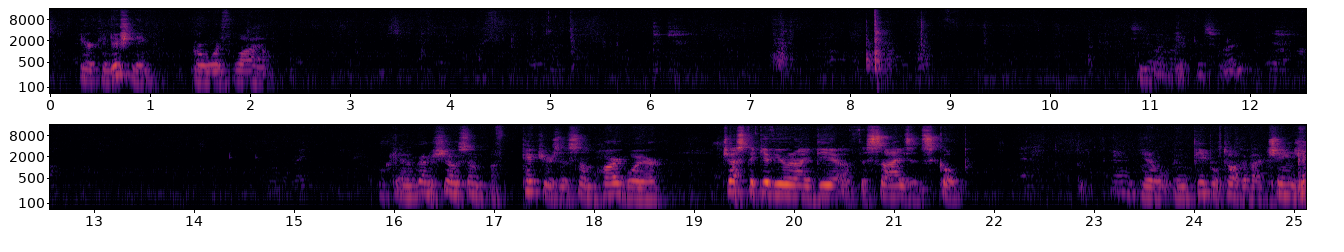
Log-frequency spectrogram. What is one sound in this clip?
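An elderly man lectures calmly, heard through a microphone.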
